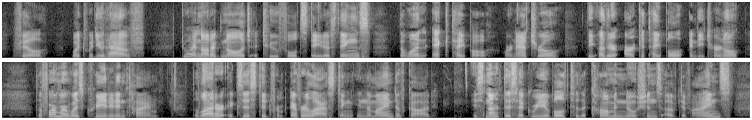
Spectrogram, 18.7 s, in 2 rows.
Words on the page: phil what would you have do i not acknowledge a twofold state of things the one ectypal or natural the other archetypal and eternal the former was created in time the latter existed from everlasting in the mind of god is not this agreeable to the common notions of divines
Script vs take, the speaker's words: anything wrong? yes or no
no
